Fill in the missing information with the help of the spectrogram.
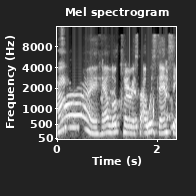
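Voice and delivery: bright, high and loud hello; excited greeting. Real, not acted. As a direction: burst in full of energy. Upbeat guest arriving dancing.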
